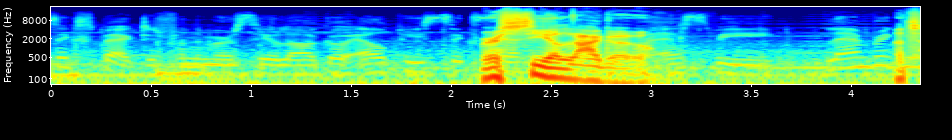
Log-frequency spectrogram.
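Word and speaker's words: Murciélago: Murcielago. That's how you pronounce that.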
